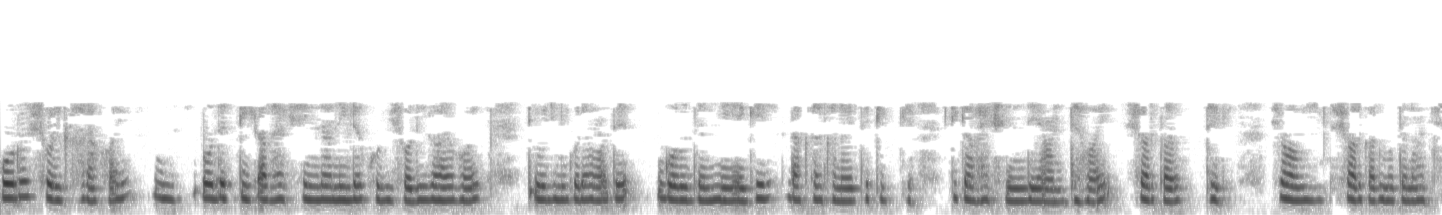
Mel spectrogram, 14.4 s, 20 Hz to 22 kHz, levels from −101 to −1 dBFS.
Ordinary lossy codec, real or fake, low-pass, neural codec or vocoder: MP3, 16 kbps; real; 3.6 kHz; none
